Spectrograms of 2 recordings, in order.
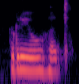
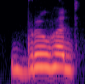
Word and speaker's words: बृहद: जो ब के नीचे आधा आधा मून होता है, इसका प्रोनाउंसिएशन थोड़ा ऊ करके हो जाता है ना, बृहद ऐसे करके हो जाता है ना। बृहद, ब्रू या फिर ब्री, कोई भी उच्चारण कर सकते हो ये।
